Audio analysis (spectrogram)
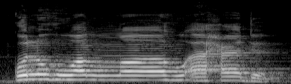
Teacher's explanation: Ahad itu memantul. Karena termasuk huruf qalqalah.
